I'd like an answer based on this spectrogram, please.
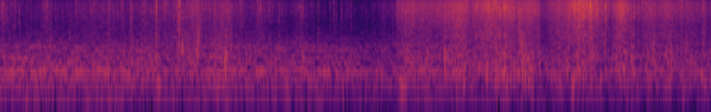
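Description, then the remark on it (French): Dense, dry crackling and ticking of completely dry, parched broom plants, a continuous stream of tiny snaps, with a louder breathy rush of wind passing through the broom branches swelling through the second half. “Ce bruit croustillant du gispette complètement sec et desséché.”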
